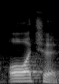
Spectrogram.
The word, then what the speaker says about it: orchard: ว่า orchard Road ครับ orchard นะ ครับ ไม่ ใช่ อชา ที่ จริง แล้ว ยัง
